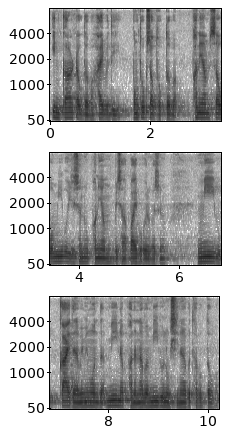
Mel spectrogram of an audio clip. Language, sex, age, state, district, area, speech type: Manipuri, male, 30-45, Manipur, Thoubal, rural, spontaneous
